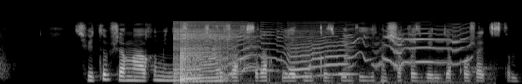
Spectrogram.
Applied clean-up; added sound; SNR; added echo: none; Cupboard open or close; -1 dB; none.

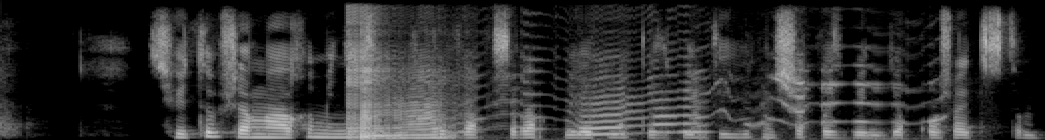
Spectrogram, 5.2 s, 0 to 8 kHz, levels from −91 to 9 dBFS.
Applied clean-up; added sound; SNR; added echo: neural mask model RNNoise.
